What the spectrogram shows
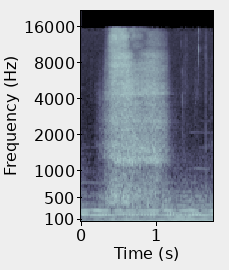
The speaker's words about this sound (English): as I speak, I'm not breathing enough. So you could probably tell I'm like losing my breath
